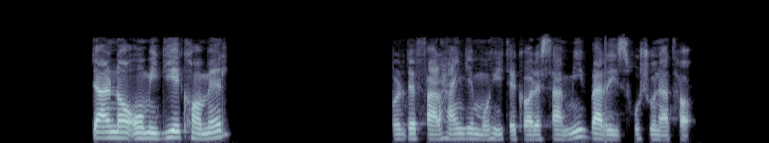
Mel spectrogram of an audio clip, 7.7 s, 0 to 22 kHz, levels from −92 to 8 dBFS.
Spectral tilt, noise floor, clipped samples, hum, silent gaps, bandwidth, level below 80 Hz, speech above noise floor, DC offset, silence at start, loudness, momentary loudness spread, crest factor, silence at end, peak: -5 dB/octave; under -90 dBFS; under 0.1%; none; 2.38-3.92 s; 8.2 kHz; -62 dBFS; over 71 dB; under 0.1%; 0.95 s; -20 LUFS; 11 LU; 18 dB; 0.8 s; -2 dBFS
